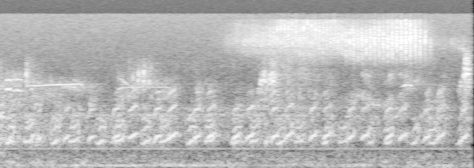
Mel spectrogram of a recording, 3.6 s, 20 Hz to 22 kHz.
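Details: Hornbills at a waterhole, 4 September 2023, give a fast, steady series of clucking notes, three or four a second, apparently two individuals, possibly display, courtship or bond-strengthening, over a low hum.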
